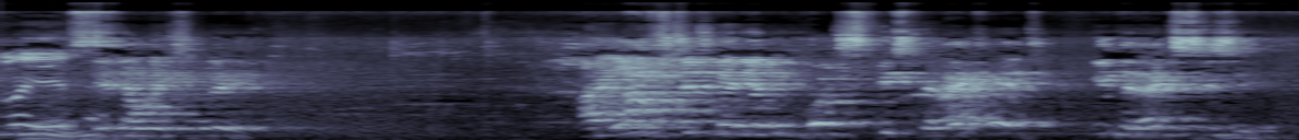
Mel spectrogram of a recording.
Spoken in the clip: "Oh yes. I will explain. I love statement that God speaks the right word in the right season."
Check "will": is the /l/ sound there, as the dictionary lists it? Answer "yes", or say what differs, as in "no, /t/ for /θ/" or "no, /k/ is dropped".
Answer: no, /n/ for /l/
